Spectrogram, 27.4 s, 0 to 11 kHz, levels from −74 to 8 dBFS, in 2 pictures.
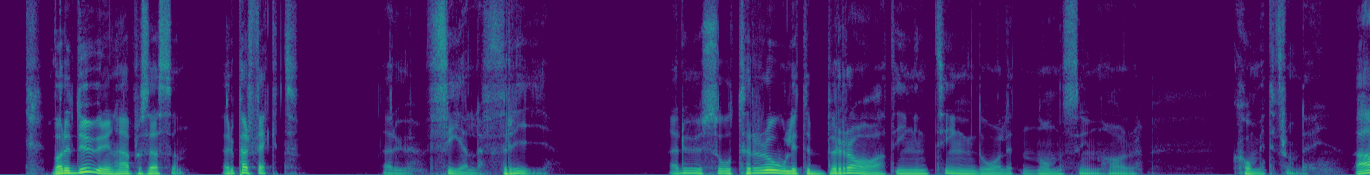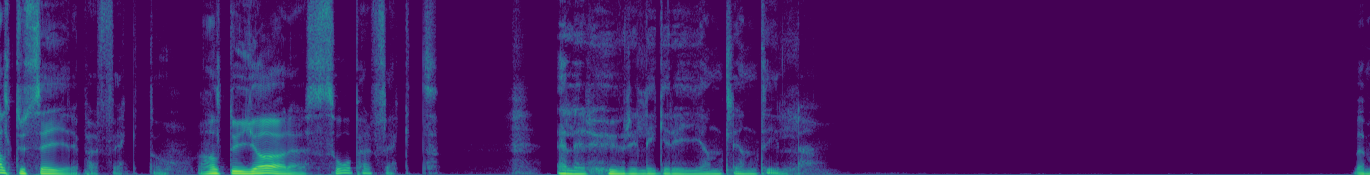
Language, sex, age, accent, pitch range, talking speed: Swedish, male, 30-49, native, 95-125 Hz, 100 wpm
